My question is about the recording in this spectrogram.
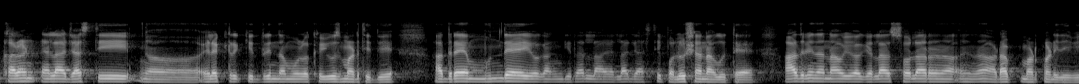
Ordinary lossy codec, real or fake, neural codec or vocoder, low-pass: none; real; none; 7.2 kHz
